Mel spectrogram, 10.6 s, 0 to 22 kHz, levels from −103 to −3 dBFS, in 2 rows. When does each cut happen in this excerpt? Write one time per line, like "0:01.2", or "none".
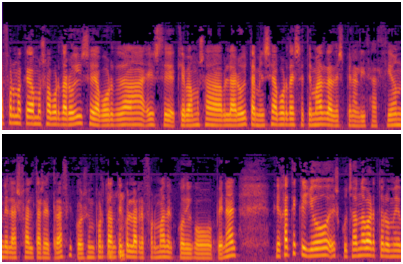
none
